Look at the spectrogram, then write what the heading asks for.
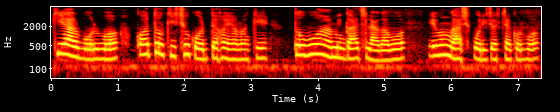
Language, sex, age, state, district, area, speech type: Bengali, female, 45-60, West Bengal, North 24 Parganas, rural, spontaneous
